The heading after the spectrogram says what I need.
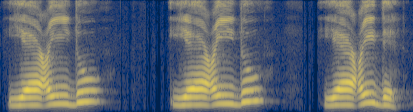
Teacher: دیکھیے بیٹا بیچ میں عین آ رہا ہے، عین کی آواز درمیانی حلق سے نکلتی ہے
